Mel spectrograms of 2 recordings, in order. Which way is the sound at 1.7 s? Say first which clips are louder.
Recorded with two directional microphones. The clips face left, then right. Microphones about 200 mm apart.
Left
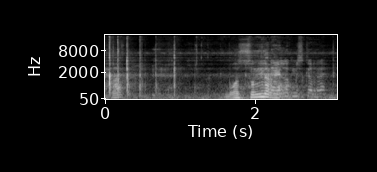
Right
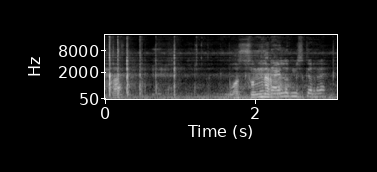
Left 4 dB; 30° left (ahead or behind).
